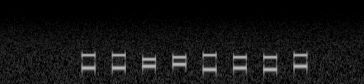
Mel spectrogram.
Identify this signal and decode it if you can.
DTMF, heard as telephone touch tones, dialled by machine, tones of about 130 ms. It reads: 66703529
